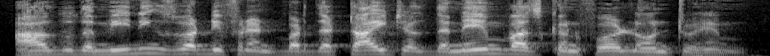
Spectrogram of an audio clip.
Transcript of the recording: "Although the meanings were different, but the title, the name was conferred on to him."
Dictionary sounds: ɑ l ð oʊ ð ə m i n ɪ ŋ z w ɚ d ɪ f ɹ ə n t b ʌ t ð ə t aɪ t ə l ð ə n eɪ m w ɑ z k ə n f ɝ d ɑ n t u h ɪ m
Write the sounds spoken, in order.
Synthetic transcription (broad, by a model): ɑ l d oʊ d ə m i n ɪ ŋ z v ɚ d ɪ f ɹ ə n t b ʌ t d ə t aɪ t ə l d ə n eɪ m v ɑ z k ə n f ɝ d ɑ n t u h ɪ m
